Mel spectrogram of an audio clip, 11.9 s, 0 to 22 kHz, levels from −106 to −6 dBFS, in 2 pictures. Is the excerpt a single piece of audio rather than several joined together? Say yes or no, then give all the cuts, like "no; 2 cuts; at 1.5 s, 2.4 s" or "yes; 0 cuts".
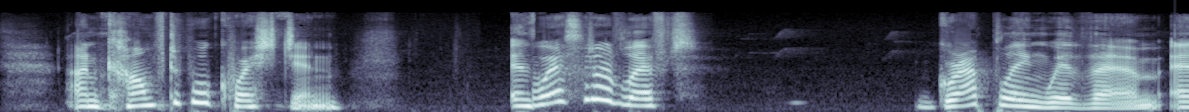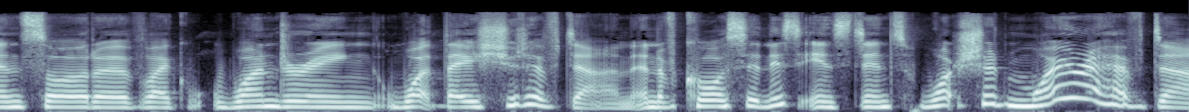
no; 1 cut; at 2.7 s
